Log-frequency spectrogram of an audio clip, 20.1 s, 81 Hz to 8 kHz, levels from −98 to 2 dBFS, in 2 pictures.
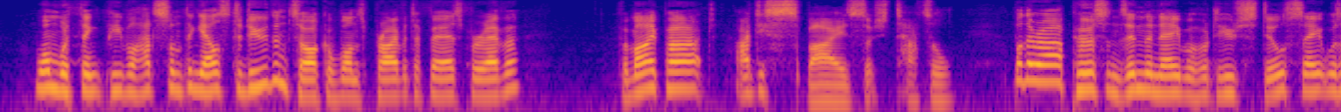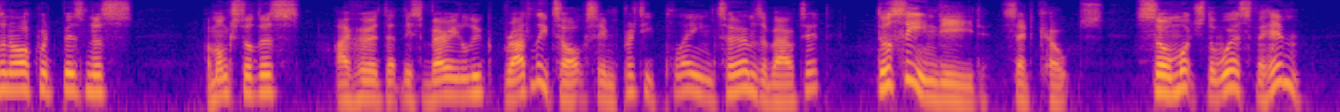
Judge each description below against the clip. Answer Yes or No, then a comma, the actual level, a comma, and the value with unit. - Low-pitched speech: No, medium, 180 Hz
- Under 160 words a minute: No, average, 195 wpm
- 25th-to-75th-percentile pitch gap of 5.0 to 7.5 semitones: Yes, average, 5.3 semitones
